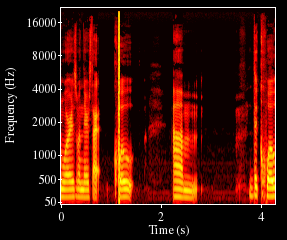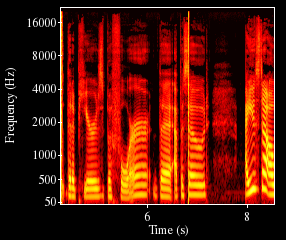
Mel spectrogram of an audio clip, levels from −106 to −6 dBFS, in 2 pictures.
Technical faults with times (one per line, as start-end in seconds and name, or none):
1.15-1.17 uninitialised buffer
4.29 uninitialised buffer
6.83 uninitialised buffer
